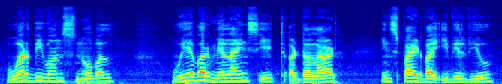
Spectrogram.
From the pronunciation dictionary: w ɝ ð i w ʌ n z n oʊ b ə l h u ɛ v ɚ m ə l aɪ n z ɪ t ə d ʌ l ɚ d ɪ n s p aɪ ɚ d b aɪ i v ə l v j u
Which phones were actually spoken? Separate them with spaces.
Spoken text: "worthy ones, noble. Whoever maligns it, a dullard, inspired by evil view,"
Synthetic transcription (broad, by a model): w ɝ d i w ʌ n s n oʊ b ə l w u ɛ b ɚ m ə l aɪ n s ɪ t ə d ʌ l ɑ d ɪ n s p aɪ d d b aɪ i b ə l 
